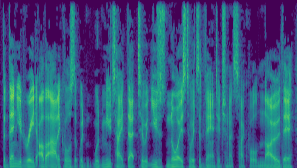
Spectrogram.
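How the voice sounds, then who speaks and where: A deep-voiced man hosts a casual technical podcast, talking a little fast, rambling, restarting sentences and laughing often. The recording is dry and close, with no room sound.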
